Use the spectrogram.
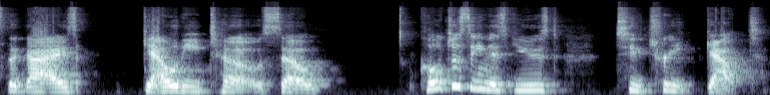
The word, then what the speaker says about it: colchicine: in nursing school is colchicine okay colchicine which if you sounded out phonetically it looks like cool chicken okay but it's not pronounced cool chicken it it's colchicy but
